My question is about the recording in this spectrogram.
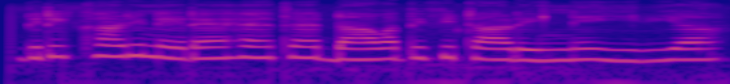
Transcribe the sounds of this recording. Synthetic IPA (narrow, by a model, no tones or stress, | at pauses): b̪iɾikʰːaːɽineɾɛɦɛtɛɖaːʋat̪ifiʈaːɽenːeiːɾija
